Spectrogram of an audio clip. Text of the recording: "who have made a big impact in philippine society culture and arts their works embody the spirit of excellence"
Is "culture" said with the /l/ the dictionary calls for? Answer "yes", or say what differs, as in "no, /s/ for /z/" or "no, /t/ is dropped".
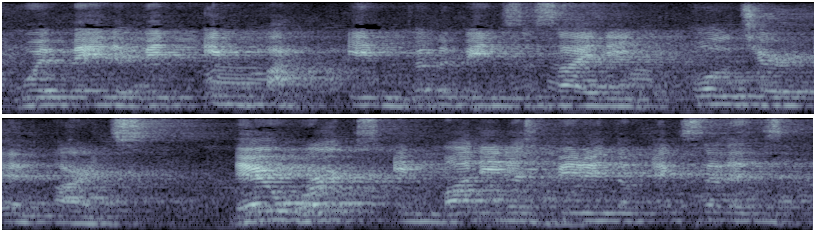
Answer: yes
